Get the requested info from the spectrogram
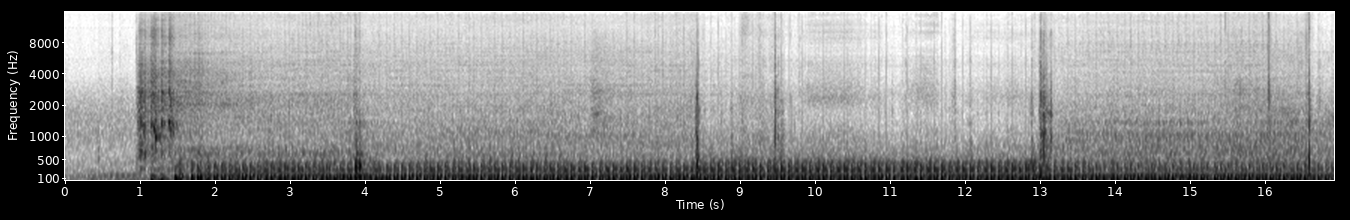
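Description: Motorcycle engine started about a second in, catching at once and then idling steadily, with a few sharp clicks over it.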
